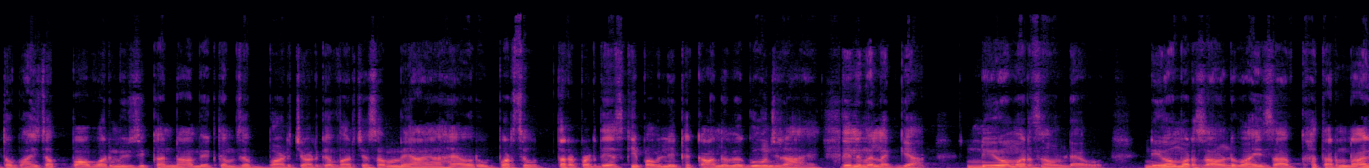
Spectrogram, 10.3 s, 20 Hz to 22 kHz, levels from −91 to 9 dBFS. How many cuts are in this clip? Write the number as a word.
one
